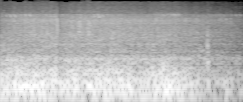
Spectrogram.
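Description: A loud rushing noise, heaviest in the low end, lasting about two seconds and fading near the end.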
